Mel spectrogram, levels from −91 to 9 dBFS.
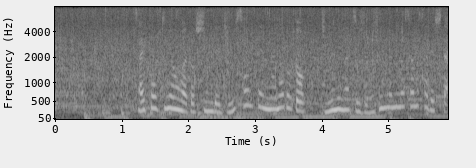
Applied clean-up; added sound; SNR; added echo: none; Stream; 6 dB; none.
